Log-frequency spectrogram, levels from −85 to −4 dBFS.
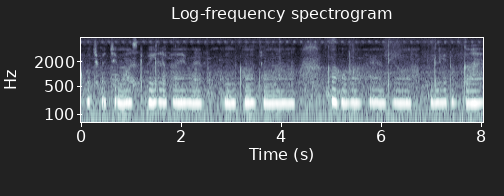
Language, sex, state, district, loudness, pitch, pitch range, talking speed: Hindi, female, Uttar Pradesh, Muzaffarnagar, -13 LUFS, 195 Hz, 190-195 Hz, 60 wpm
